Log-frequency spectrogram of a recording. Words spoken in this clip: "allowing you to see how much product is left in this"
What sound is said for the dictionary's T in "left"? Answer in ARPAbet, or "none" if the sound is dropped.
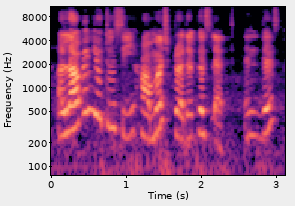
T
